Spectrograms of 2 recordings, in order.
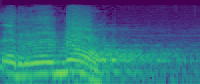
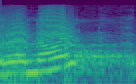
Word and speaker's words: Renault: he india uelt reynold in french language we pronounce this as renault so renault we are a company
